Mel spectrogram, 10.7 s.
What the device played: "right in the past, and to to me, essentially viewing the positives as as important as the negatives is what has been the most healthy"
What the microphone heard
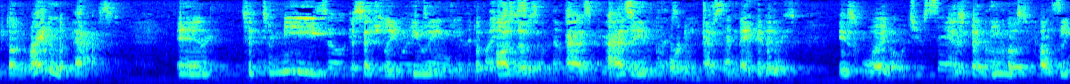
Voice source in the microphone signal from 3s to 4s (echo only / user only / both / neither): both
